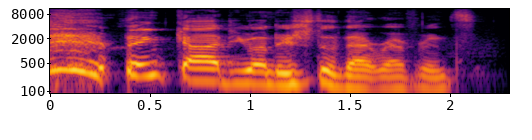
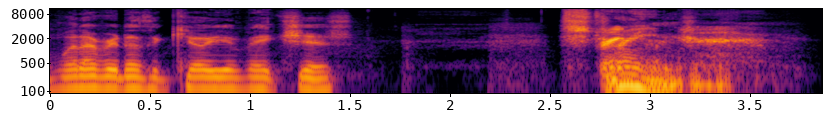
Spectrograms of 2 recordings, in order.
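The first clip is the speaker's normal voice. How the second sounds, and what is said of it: Bad Joker villain impression. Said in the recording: “that bad Joker impression”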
